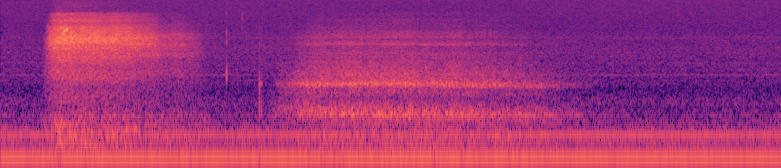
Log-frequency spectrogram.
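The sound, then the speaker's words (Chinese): A deep breath, soft and quiet: a sharp airy intake, then a long, slow breathy exhale over a steady low electrical hum. “我能感觉到自己平静了下来，于是又一次深呼吸。”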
